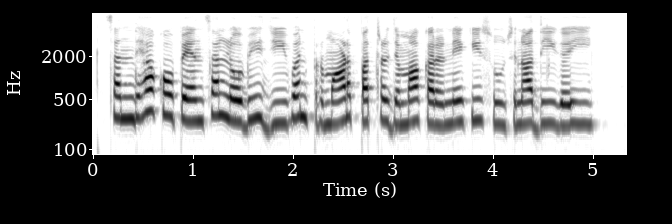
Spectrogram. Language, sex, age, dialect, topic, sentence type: Hindi, female, 18-24, Awadhi Bundeli, banking, statement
